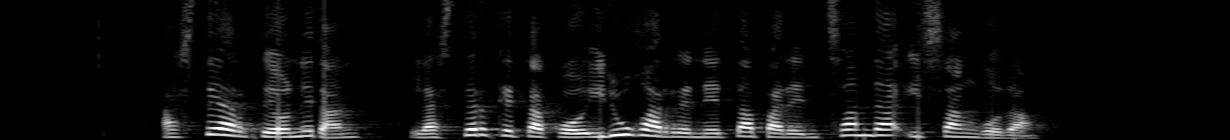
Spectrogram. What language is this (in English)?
Basque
